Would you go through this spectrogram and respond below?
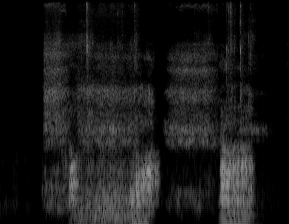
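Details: Delta Dawn, a dog, having a bout of sneezing indoors: a long, rough, snorting run of breathy inhalations lasting about a second and a half, a brief pause, then a shorter, louder snort.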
